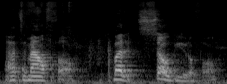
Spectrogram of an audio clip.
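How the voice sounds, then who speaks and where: A woman's voice: medium pitch, lively intonation, normal speed, creaky, a bit bright, slight background noise, rough recording. A woman teacher reading a picture book aloud to young children, explaining things and checking in with questions. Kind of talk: read-aloud storytime with asides to children.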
